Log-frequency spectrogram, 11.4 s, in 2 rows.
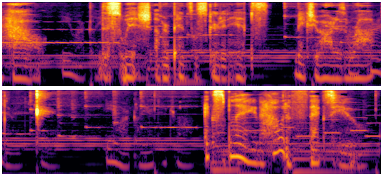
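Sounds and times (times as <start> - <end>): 
speech: 1.6 - 5.9, 7.3 - 7.7, 8.8 - 11.2
finger snap: 5.7 - 6.6
soft voice speaking quietly: 7.3 - 8.5.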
